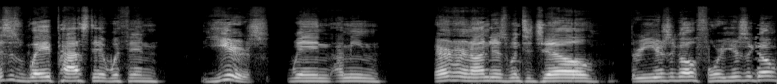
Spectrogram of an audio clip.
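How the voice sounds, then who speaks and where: A normal speaking voice at a fairly slow pace with fairly even intonation, captured in a very clean recording against a silent background. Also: man, fairly high pitch for a man. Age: 20s. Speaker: podcast guest, protester. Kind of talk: casual podcast discussion.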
